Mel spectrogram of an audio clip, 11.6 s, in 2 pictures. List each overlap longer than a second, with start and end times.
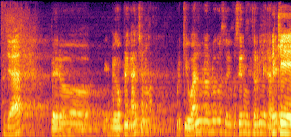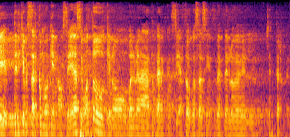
none

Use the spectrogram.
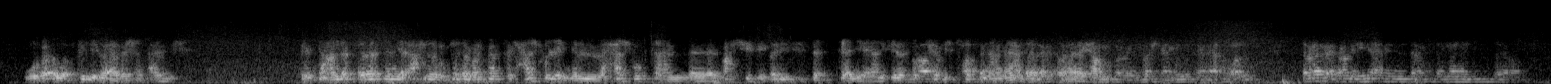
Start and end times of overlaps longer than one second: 9.2-11.1

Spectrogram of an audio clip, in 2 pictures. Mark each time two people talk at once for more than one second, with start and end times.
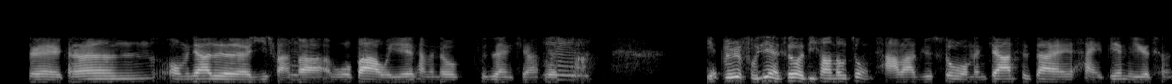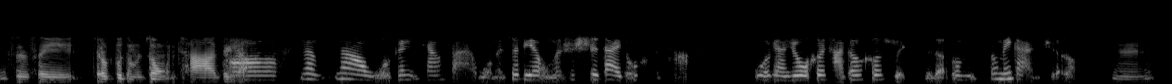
none

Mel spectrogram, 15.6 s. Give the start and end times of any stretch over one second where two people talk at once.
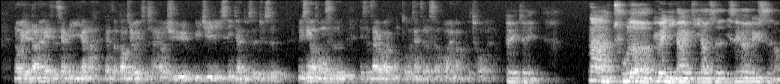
none

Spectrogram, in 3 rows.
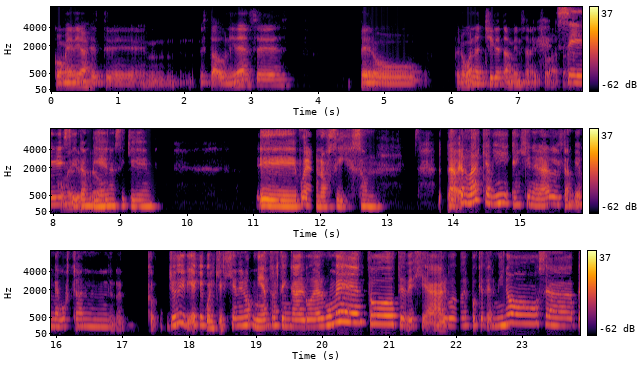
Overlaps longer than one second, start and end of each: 7.6-8.9

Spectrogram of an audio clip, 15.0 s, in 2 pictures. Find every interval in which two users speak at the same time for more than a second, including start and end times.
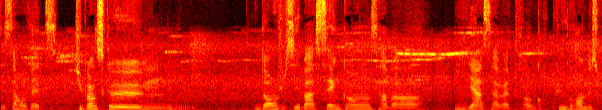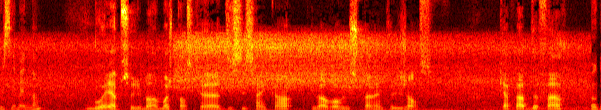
none

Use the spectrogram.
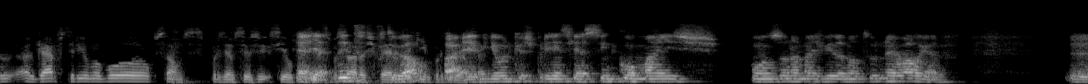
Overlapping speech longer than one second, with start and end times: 2.9-4.9

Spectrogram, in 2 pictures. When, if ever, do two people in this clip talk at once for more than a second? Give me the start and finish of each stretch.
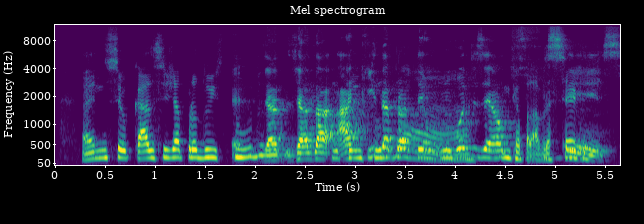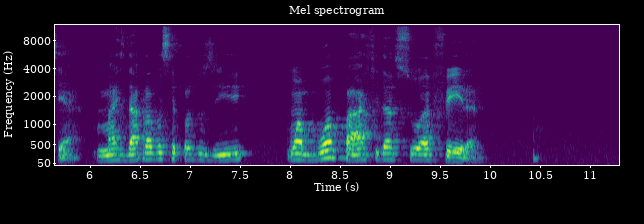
2.8-5.4

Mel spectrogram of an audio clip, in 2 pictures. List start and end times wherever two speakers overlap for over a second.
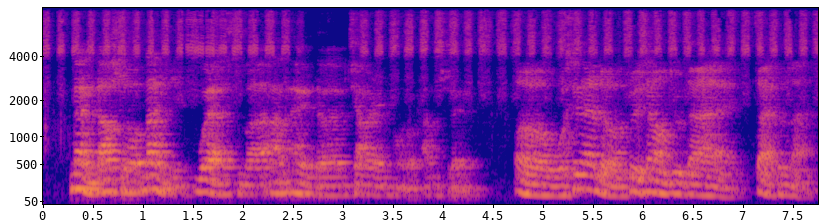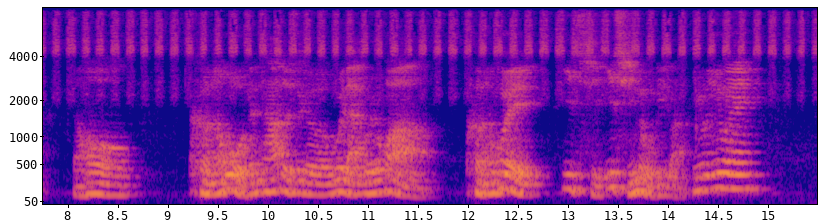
none

